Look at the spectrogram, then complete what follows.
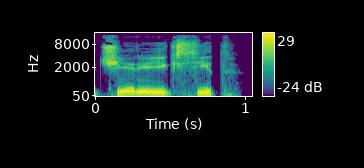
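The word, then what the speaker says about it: Chery Exeed: Мы говорим про Черексид. Это в одно слово произносится все в России.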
